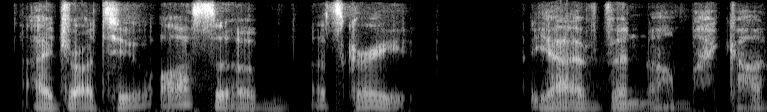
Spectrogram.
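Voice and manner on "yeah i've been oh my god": voice failing and giving out. Breaking off mid-sentence and apologizing: voice failing. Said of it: "my voice is failing me".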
